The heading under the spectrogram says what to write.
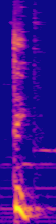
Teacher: відчуваєш як кінчик язика стукає за верхніми зубками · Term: звук т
